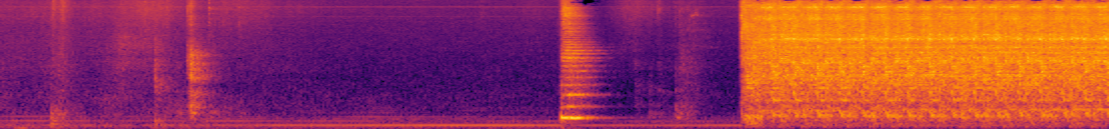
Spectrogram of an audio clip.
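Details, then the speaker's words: Scrap-pile moped with a new battery: brief cranking bursts that never catch, then it fires and runs steadily; it would not start at first because the kickstand was down and its safety cutoff blocked starting. "I had the kickstand down. That's why I wasn't starting right away."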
